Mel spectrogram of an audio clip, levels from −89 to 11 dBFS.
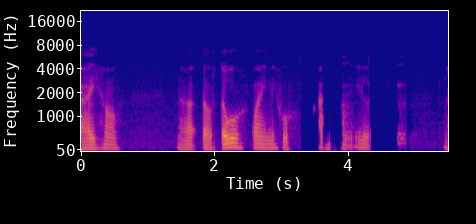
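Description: From 3.32 to 3.91 s the talker's voice gets pushed way down, roughly 40 dB at its deepest, in pieces adding up to about half a second. It sounds like speech suppressed in double talk, likely the echo canceller mistaking the talker for loudspeaker echo while both sides were talking and clamping down on everything. At 3.89 to 4.10 s a faint second voice comes through, roughly 20 dB under the main speech. That's the other side's voice leaking through, likely far-end audio from the loudspeaker that the echo canceller didn't fully strip from the mic. The same suppression hits again at 4.34 to 4.48 s, about 150 ms of heavy dropout, and a second scrap of the other side's voice leaks in at 4.72 to 4.89 s, again quiet. Through all of it the top end stops around 8 kHz, which fits the call's Opus path at its normal bandwidth.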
